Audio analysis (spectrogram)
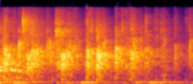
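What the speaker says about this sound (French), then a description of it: "Est-ce qu'on peut applaudir pour le Seigneur?" A church congregation claps for a couple of seconds at a worship service, lively uneven clapping with some voices mixed in.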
